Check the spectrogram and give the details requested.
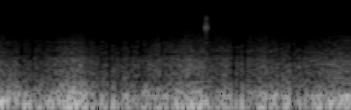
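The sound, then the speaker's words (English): Steady, loud low rumble of wind buffeting from the right-hand side inside a moving hybrid car on a motorway as it drops out of a lane, a continuous roar with road noise underneath and no voices. “A lot of wind noise I seem to be getting from my right hand side here, as I now drop down out of that lane”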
